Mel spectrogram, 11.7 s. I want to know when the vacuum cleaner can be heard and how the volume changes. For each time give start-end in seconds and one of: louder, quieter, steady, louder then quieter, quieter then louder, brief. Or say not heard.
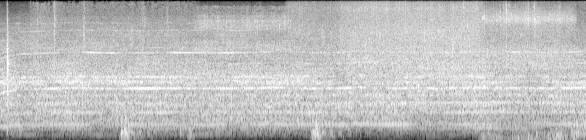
0.0-11.6 steady.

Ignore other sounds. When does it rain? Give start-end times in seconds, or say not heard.
0.0-11.6.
